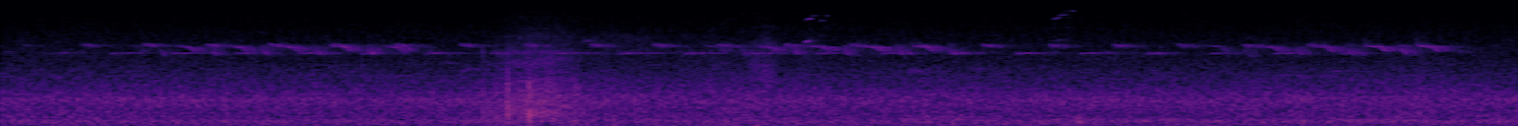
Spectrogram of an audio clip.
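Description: Faint, high-pitched bird song in the forest: a long series of short, thin chirping notes in quick little groups. A brief rustle comes about three and a half seconds in.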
